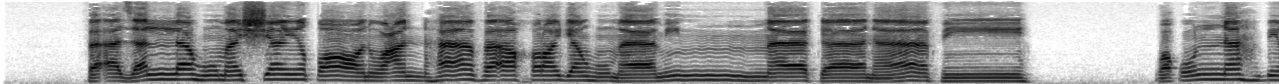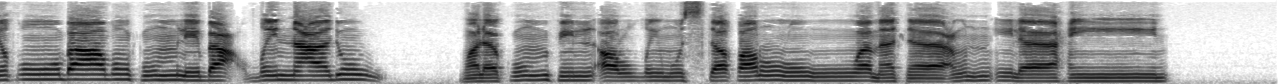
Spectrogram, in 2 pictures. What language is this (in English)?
Arabic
